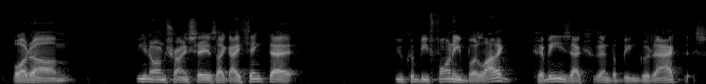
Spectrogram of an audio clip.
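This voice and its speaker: The voice has a strong New York accent and a bright, sharp tone, racing at a very fast pace with fairly even intonation. Long, frequent pauses break it up on a very clean recording with a silent background. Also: man, fairly low pitch for a man. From Brooklyn, New York. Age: 40s. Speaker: stand-up comedian. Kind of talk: casual chat.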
